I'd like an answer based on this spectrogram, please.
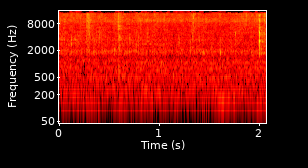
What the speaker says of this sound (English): that is why we see this water bubbling up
